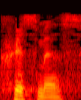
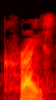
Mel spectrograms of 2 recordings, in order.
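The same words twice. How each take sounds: First: The first syllable is short, without the word Christ. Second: The first syllable sounds like the word Christ. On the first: "why it's called Christmas" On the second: "and not Christmas. I wish it was pronounced that way. Because Christmas is all about Jesus Christ"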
